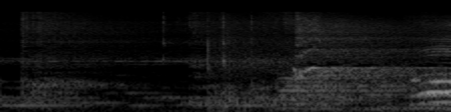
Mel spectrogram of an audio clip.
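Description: A few sharp taps of badminton rackets striking the shuttlecock during a rally, over faint background music.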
